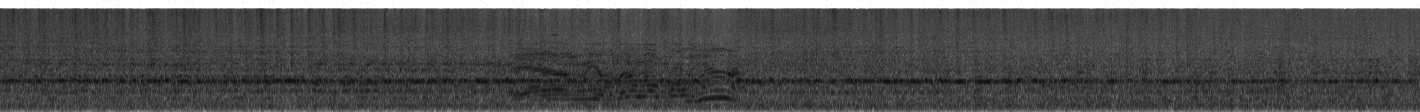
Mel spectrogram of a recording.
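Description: Large early gasoline prairie tractors running at low speed as they pass in a line, their engines giving a continuous mechanical rumble, with a steady high whine throughout. A man's voice comes in briefly about five seconds in.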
